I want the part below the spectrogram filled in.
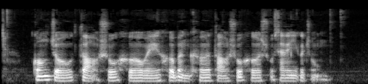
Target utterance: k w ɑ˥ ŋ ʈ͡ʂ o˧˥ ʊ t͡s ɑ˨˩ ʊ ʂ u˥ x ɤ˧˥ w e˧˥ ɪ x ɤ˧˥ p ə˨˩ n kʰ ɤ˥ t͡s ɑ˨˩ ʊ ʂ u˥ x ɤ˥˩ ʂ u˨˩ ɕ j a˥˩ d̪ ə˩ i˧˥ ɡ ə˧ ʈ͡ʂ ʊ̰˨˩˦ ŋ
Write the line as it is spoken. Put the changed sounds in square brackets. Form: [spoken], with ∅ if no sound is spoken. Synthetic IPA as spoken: k w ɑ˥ ŋ ʈ͡ʂ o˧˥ ʊ t͡s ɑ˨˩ ʊ ʂ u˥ x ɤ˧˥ w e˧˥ ɪ x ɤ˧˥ p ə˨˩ n kʰ ɤ˥ t͡s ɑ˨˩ ʊ ʂ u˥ x [ɤ˧˥] ʂ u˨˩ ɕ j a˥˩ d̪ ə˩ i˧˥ ɡ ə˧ ʈ͡ʂ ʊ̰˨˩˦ ŋ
